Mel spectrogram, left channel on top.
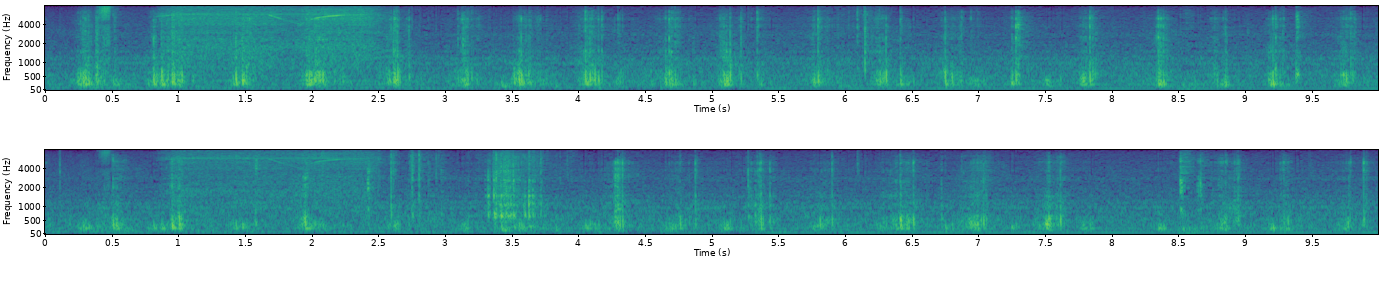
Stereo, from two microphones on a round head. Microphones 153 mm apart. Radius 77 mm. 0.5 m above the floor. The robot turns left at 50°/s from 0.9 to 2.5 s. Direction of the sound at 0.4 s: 45° left (ahead or behind).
